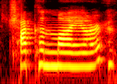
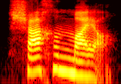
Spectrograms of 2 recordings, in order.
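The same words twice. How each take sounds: First: The name is pronounced with English sounds. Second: The name is pronounced with German sounds. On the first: The speaker calls it wrong. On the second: The speaker calls it right. "the way you pronounce the name, if you're German"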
